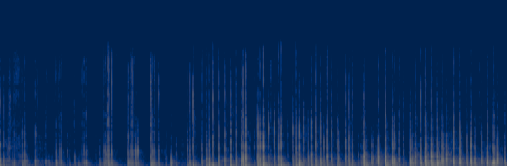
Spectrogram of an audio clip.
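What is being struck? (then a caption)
Plastic DVD case with cardboard sleeve. A plastic DVD case with a cardboard sleeve is turned in the hands while fingernails tap its flat face and edge. The result is a quiet, fast run of short, dry clicking taps, centred in the midrange with little low end, each one dying away almost at once.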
